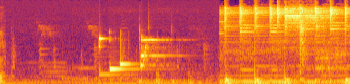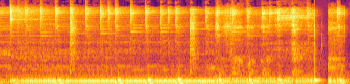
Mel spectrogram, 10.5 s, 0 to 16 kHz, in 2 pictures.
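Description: SVEN PS-95 portable Bluetooth speaker giving a short run of rising beeps, then playing loud music with drums and bass from about three seconds in. After its underwater test it sounds normal again, though its cone has not yet returned to its resting position.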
